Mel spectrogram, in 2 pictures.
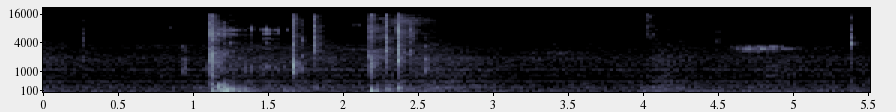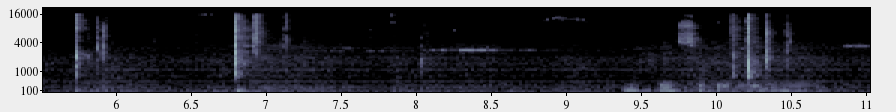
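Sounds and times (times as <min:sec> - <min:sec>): computer keyboard clicks: 0:01.0 - 0:02.6, 0:05.7 - 0:06.0, 0:06.8 - 0:07.2, 0:10.1 - 0:10.6.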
